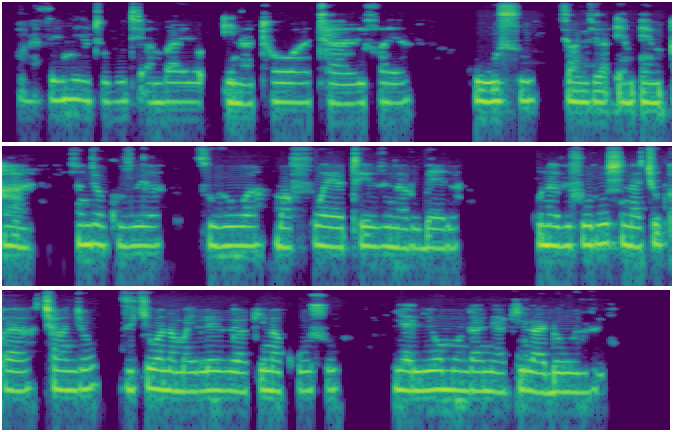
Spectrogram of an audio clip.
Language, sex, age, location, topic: Swahili, female, 18-24, Nakuru, health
